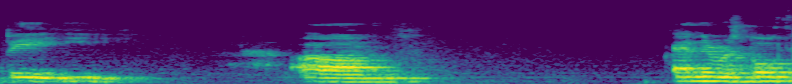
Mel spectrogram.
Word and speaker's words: Bailly: and henry's mother was sophie bailly b-a-i-l-l-y pronounced like bay e um and there was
